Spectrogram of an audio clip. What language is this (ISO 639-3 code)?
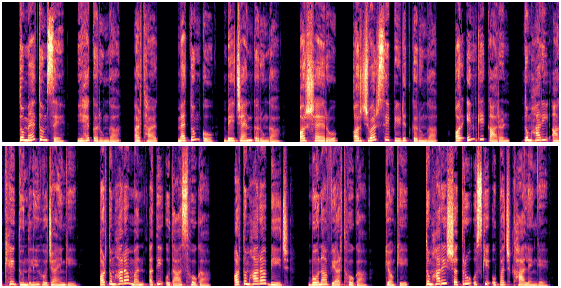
hin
